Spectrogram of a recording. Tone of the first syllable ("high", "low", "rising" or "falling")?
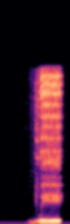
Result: low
